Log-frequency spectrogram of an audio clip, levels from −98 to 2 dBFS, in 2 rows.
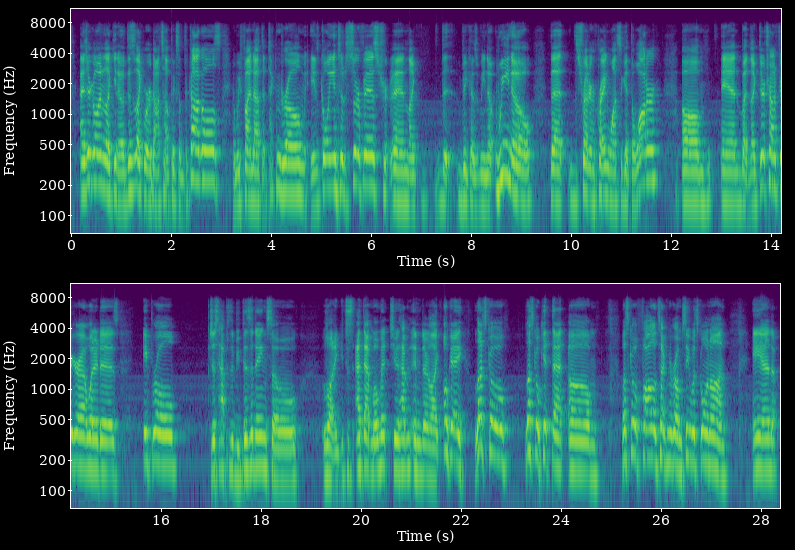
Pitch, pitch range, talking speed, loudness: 160 Hz, 140-185 Hz, 190 wpm, -20 LUFS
